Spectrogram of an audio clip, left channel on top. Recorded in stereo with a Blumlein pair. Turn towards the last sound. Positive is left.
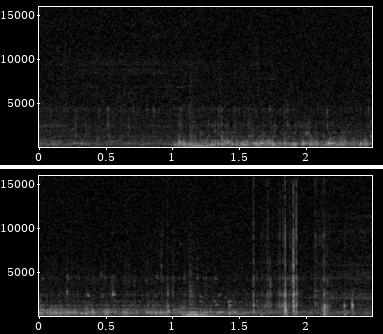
turn(degrees=-35)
